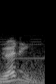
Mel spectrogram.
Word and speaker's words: Reading: To be honest, Oh, you mean Reading? there's a lot of town names in England that are just nonsense pronunciation compared to how Oh, yeah, they're I actually only spelled.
